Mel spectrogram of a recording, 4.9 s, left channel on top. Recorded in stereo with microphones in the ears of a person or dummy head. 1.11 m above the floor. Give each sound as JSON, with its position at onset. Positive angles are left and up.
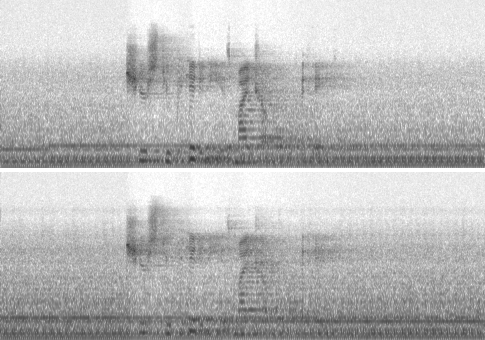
{"t": 1.3, "sound": "a woman speaking", "side_deg": 10, "distance_m": 0.7}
